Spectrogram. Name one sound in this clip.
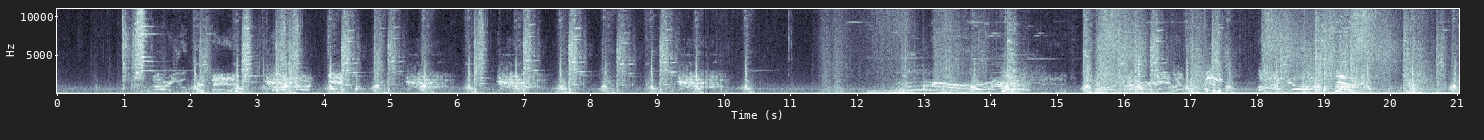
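Swords clash and clang in quick blows.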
